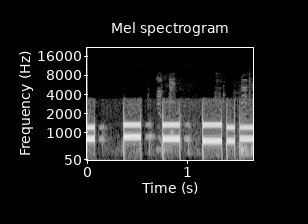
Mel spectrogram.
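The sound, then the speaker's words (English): A rapid series of about six telephone keypad tones, each a steady dual-pitched beep lasting a fraction of a second, separated by short gaps, with no talking, keyed in over a phone call in place of giving a phone number. “It just sounded like dial tone.”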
